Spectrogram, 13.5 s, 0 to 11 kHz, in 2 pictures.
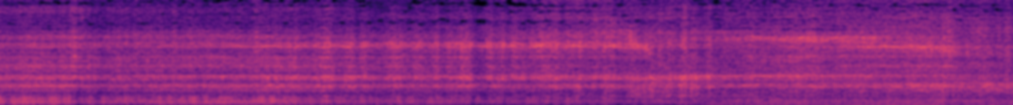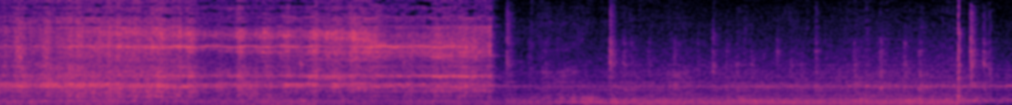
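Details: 1948 Delta Milwaukee 14-inch vintage bandsaw on open steel stand, cutting curves in oak: even motor hum with a smooth rasp through the hardwood, then quiet freewheeling; normal cutting operation.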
